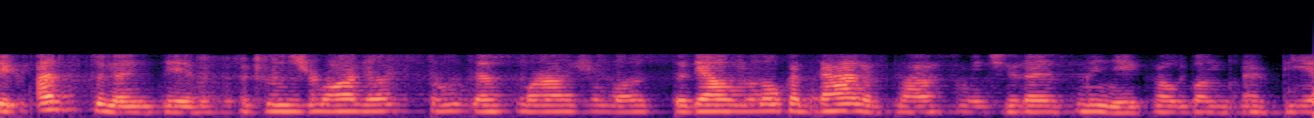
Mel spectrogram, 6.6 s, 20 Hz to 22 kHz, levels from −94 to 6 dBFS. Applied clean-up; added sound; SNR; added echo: neural mask model DeepFilterNet 3.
